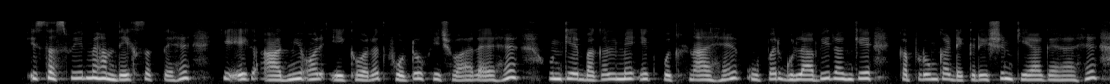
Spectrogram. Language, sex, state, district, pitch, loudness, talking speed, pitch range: Hindi, female, Bihar, Darbhanga, 240 Hz, -23 LUFS, 180 wpm, 215-265 Hz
